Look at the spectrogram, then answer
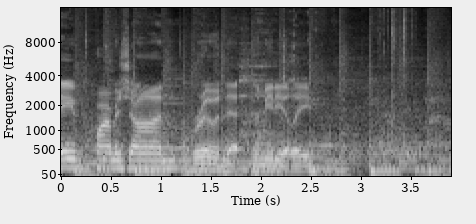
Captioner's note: crunches; light music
